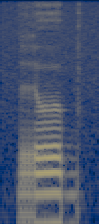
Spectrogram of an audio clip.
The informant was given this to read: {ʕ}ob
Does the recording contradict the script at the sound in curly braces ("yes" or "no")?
yes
